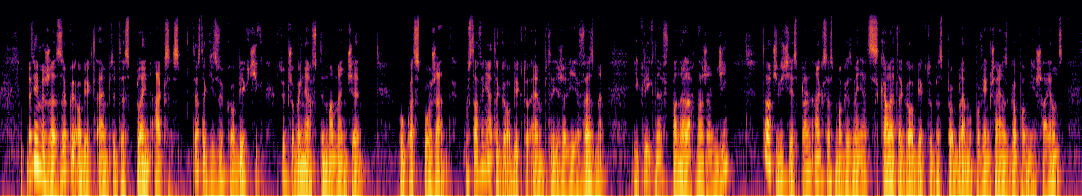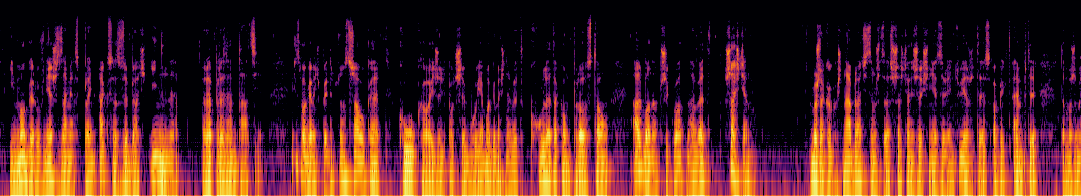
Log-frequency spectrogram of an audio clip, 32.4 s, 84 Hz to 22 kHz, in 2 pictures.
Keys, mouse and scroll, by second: 2.3-7.3 middle drag, 8.2-14.9 drag, 16.7-18.5 drag, 19.3-21.1 drag, 21.3-27.5 drag, 27.9-30.1 middle drag, 30.5-32.4 middle drag.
